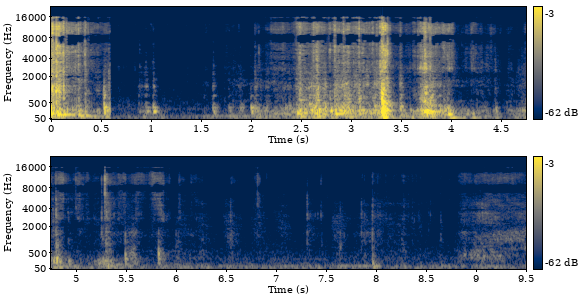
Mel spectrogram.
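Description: A hand brushes and bumps against a door frame.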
